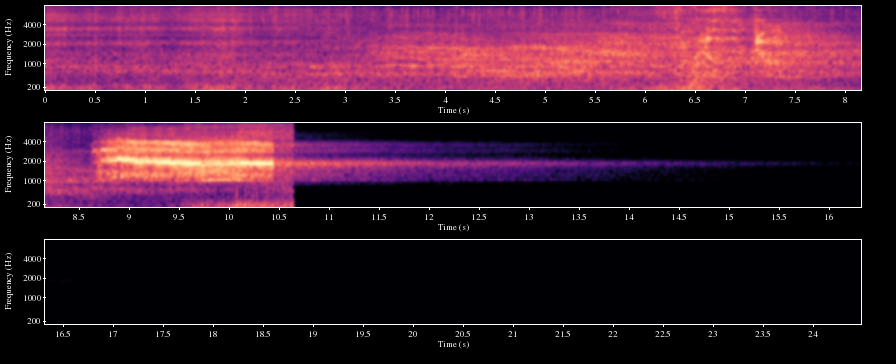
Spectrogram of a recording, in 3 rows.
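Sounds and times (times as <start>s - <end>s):
haunted fun house sound effects: 0.0s - 10.7s.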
